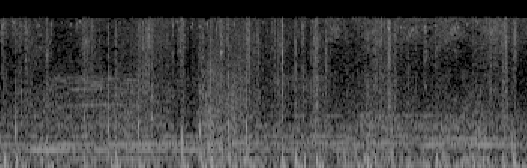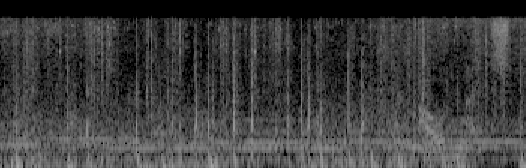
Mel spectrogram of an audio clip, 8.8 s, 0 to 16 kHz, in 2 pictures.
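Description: Hooves of Roach, a horse in The Witcher 3 video game, clip-clop steadily and continuously under game music and ambient sound, with voices talking over it.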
